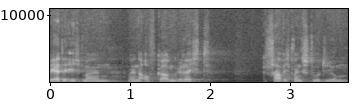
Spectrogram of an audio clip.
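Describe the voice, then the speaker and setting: A man's medium-pitched, monotone, flat delivery at a moderate pace, with audible room echo. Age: 20s. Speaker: volunteer youth preacher. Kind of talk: sermon.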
